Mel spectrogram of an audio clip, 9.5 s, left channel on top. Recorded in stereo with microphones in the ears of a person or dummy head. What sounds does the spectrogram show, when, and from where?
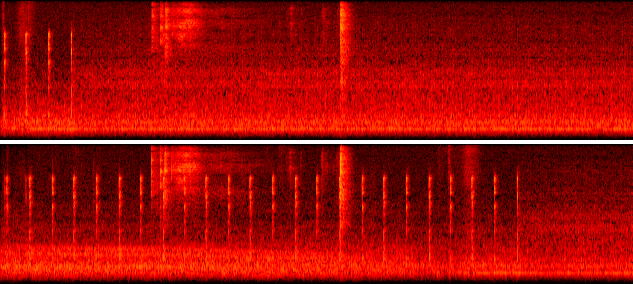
2.3 s tape being pulled: 60° right (ahead or behind), 1.0 m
